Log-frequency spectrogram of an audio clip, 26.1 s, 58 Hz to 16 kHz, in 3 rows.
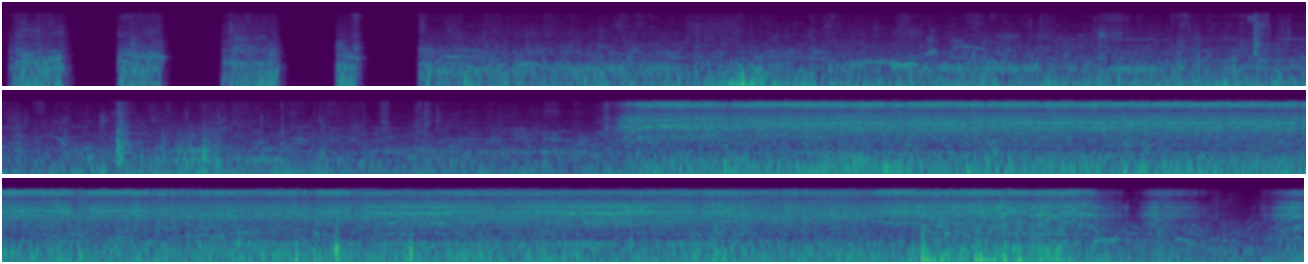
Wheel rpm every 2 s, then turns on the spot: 0, 0, 0, 0, 0, 120, 230, 230, 230, 220, 230, 90, 10.
24-26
